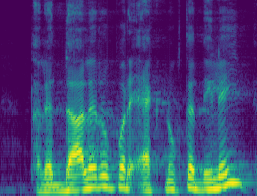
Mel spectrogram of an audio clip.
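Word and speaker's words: دال: দাল হরফটিও বারিক হরফ। উচ্চারণ করার সময় অবশ্যই 3 আলিফ টেনে পড়তে হবে। দালের মাখরাজ হলো জিহ্বার আগা সামনের উপরের 2 দাঁতের আগার সঙ্গে লাগিয়ে উচ্চারিত হয়।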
